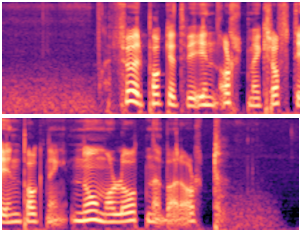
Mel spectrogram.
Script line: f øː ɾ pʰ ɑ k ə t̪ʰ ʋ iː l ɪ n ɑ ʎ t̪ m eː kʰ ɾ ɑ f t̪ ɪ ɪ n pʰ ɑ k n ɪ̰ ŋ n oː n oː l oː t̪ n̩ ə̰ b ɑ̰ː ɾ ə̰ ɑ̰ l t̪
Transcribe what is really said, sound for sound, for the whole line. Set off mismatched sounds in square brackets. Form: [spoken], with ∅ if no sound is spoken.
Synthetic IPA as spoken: f øː ɾ pʰ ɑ k ə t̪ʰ ʋ iː [∅] ɪ n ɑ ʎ t̪ m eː kʰ ɾ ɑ f t̪ ɪ ɪ n pʰ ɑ k n ɪ̰ ŋ n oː [m] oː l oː t̪ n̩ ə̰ b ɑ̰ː ɾ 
